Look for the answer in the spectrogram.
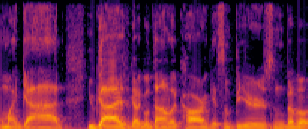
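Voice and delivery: really thick, heavy south-side Chicago accent. The speaker demonstrates the way they used to talk, heavy chicago accent. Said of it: "I used to have a really Chicago accent".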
